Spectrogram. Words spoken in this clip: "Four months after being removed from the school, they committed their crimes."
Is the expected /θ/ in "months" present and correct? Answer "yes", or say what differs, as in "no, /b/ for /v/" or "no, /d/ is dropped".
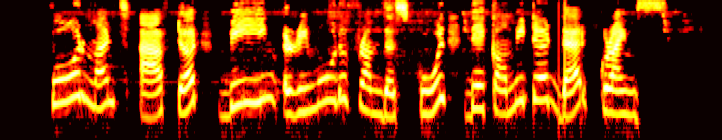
no, /t/ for /θ/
